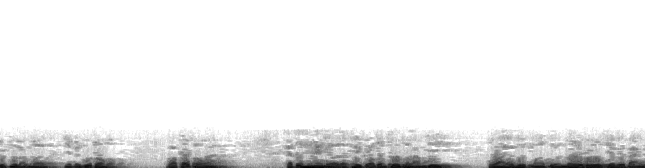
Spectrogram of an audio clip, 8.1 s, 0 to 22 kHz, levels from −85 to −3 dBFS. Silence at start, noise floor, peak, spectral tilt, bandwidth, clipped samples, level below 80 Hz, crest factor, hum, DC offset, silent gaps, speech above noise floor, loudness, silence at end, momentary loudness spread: 0 s; -47 dBFS; 0 dBFS; -15.5 dB/octave; 4.1 kHz; under 0.1%; -46 dBFS; 12 dB; none; under 0.1%; none; 35 dB; -13 LUFS; 0 s; 10 LU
